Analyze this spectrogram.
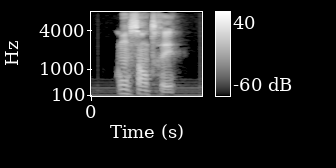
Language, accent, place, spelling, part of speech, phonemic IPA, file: French, France, Lyon, concentrés, verb, /kɔ̃.sɑ̃.tʁe/, LL-Q150 (fra)-concentrés.wav
- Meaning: masculine plural of concentré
